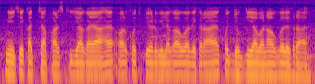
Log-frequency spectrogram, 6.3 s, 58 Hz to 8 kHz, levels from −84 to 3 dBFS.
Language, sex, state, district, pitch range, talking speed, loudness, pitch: Hindi, male, Uttar Pradesh, Lalitpur, 100-105 Hz, 210 wpm, -18 LUFS, 100 Hz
